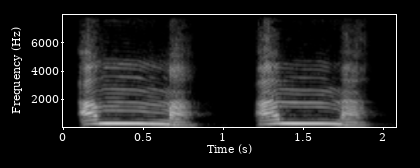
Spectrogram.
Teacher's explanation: आपके होठ में भी हल्की सी वाइब्रेशन फील होगी।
